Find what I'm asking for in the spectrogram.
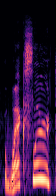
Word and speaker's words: Wexler: Wexler? W-E-X-L-E-R? I'm saying that right.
